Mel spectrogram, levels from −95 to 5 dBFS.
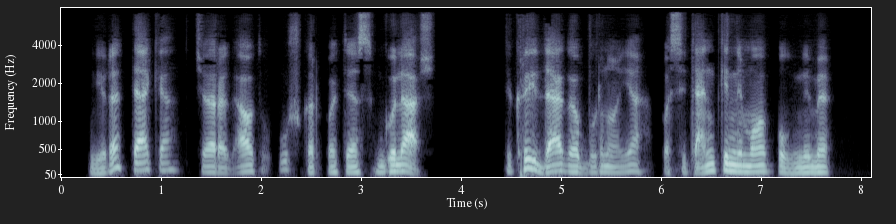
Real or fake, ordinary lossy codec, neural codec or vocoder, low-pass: fake; MP3, 48 kbps; codec, 16 kHz, about 1 kbps, DyCAST, with the encoder's durations; 7.2 kHz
